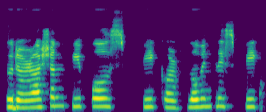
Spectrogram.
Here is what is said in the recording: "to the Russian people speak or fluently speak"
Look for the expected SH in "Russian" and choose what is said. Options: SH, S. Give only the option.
SH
